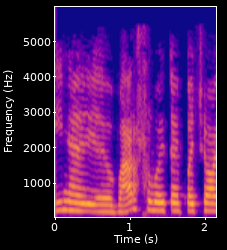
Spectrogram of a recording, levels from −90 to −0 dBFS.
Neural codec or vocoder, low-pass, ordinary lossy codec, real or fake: codec, 16 kHz, 4 kbps, X-Codec, HuBERT features, trained on general audio; 5.4 kHz; MP3, 32 kbps; fake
